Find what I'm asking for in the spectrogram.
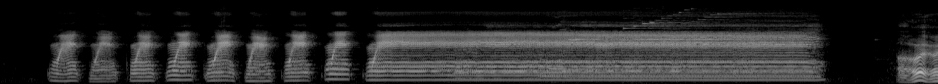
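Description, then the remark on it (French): A person imitates a duck: a rapid series of about eight loud, nasal quacks, then one long drawn-out quack held for several seconds. “Arrêtez, bon, attendez, je vais mettre fin à ce que j'oserais appeler un conflit de canards!”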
